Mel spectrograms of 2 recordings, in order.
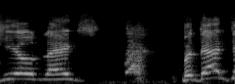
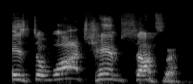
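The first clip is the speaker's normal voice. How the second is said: ordinary talk, nothing marked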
